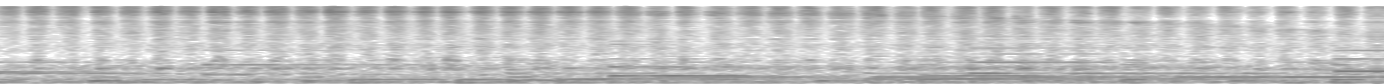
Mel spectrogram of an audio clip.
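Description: Flush-cut saw cutting a protruding stepped wooden dowel peg off flush with the board surface: a steady rasping rub of the saw teeth on wood, with soft background music.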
